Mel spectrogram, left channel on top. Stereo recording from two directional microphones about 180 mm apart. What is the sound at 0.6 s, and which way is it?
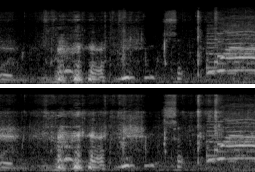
Speech, 40° right (ahead or behind).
